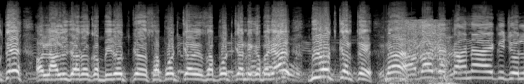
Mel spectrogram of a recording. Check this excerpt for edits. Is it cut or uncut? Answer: cut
